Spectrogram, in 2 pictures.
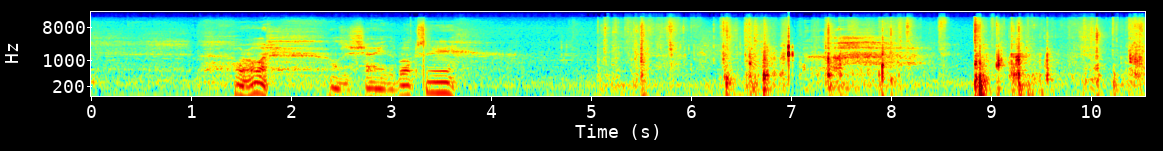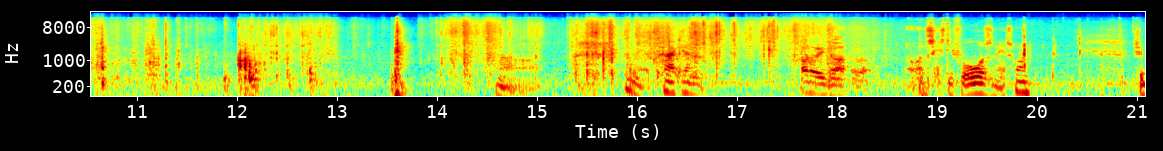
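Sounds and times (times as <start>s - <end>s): cardboard box being handled: 5.0s - 8.2s, 8.8s - 13.0s, 13.8s - 19.0s.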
